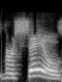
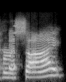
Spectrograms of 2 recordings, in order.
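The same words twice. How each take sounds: First: Versailles said ver-SALE; American Versailles. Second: Versailles said ver-SIGH, French style. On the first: A comic explaining the Kentucky city name, Versailles said ver-SALE. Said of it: "that's pronounced Versailles". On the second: A visitor correcting the Kentucky greeter, Versailles said ver-SIGH. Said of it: "isn't it pronounced Versailles". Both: Shown as a demonstration.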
